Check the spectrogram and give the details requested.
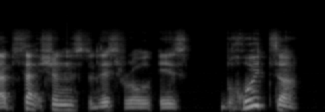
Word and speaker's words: brut: you see in French, you generally don't pronounce D's, P's, S's, T's, or X's. However, there are a few exceptions, just a few, such as sud, cap, slip, fils, bus, brut, ouest, huit.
